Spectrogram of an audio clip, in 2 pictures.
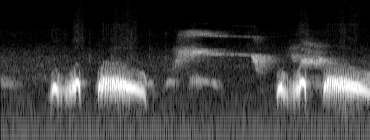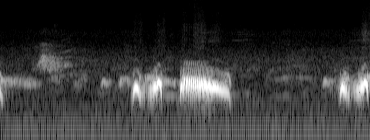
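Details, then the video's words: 'Thúc bổi' cooing of a decoy spotted dove with a 'thổ' voice, used for luring. The phrase repeats roughly every two seconds: a paired short note, then a long, downward-sliding coo. Faint higher whistled notes sound in the gaps. "Chim Cu Mồi giọng THỔ"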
